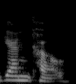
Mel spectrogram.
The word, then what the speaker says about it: Genco: No, it is Allison Genco. I just said it wrong.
